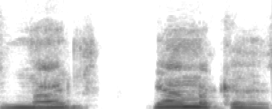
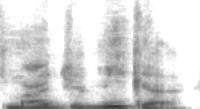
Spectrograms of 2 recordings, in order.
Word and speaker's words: Madhyamaka: In any event, he founded this Madhyamaka school, mispronounced often as Madhyamika, but it's not Madhyamaka.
